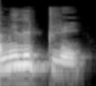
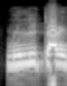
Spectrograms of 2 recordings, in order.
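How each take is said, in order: First: মিলিটারি with no vowel between t and r; contracted "mi-lit-ri". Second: মিলিটারি with a full "ta"; mispronounced "mi-li-ta-ri". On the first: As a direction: say মিলিটারি as three syllables, mi-lit-ri. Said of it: "আমরা এই উচ্চারণটা ভুল করি". (মিলিটারি, "টা" বাদ দিয়ে "মিলিট-রি") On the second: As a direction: say মিলিটারি in four syllables, mi-li-ta-ri. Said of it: "মিলিটারি না". (মিলিটারি, স্পষ্ট "টা" দিয়ে) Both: Shown as a demonstration.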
